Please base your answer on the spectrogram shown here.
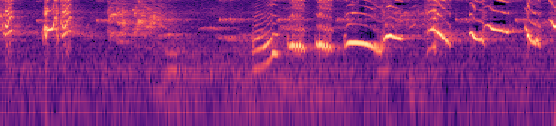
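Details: Kacer poci (Oriental magpie-robin), a contest songbird, singing in full 'gacor' style: scratchy buzzy opening notes, then a fast run of clear whistled slurs that swoop up and down.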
